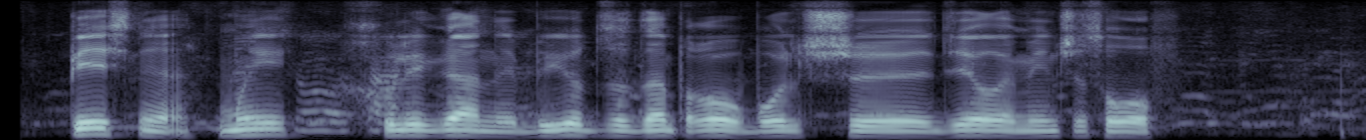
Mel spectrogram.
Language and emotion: Russian, neutral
